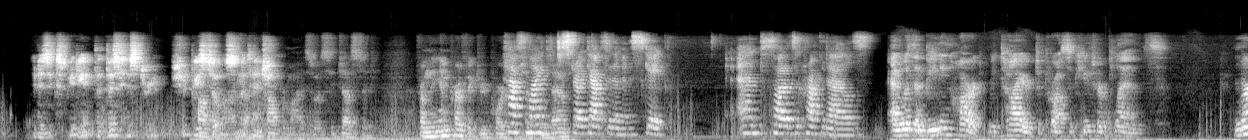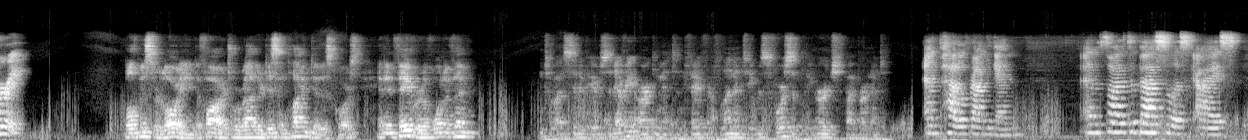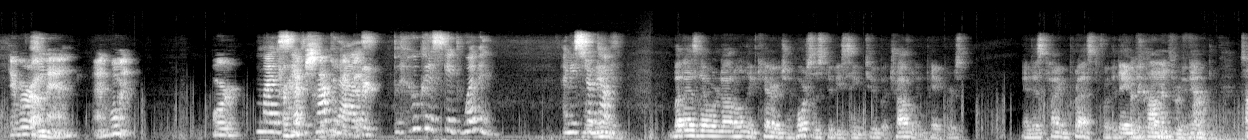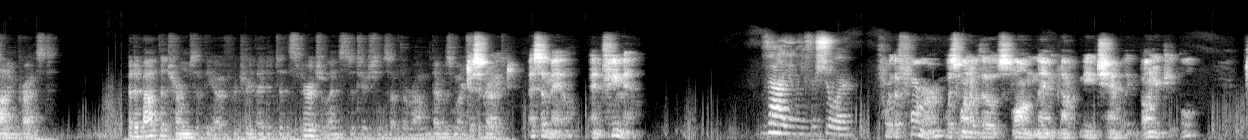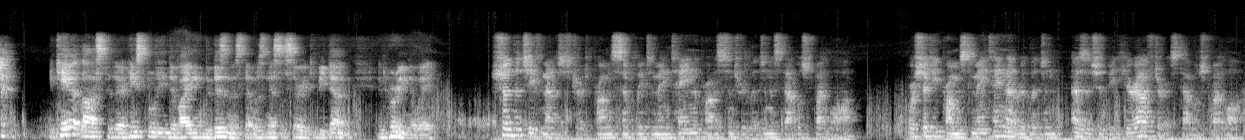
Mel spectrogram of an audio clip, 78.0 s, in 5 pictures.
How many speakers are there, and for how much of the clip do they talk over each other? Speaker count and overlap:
5, about 8%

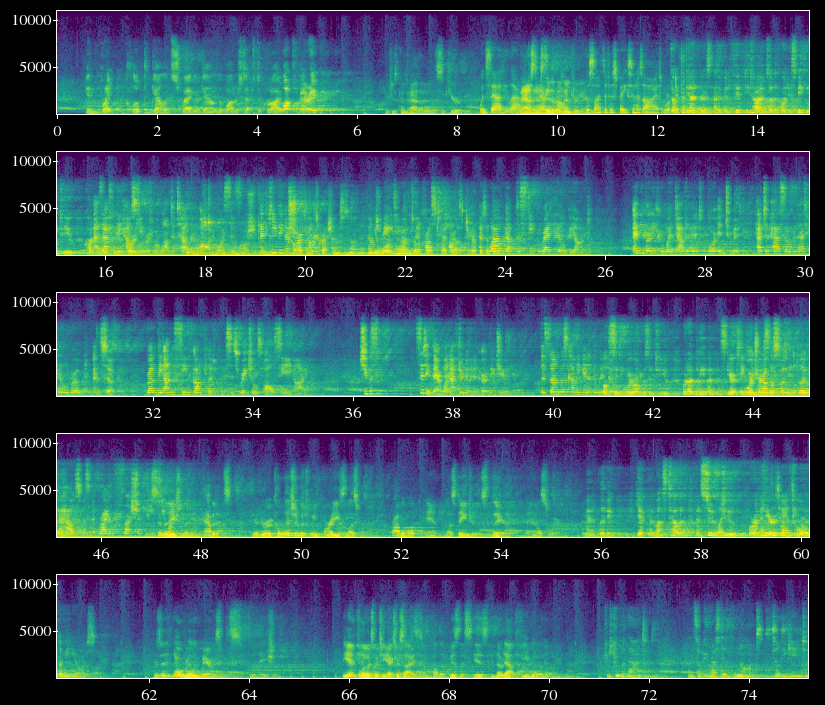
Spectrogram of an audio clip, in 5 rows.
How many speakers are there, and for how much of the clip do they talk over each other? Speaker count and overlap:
6, about 22%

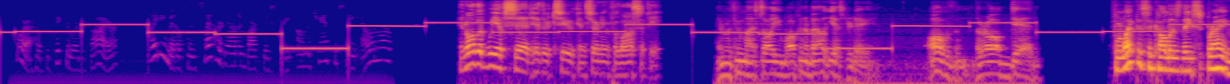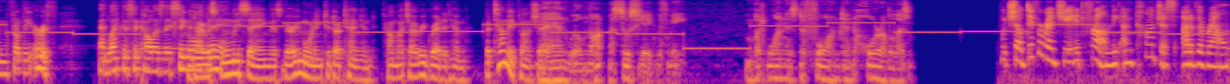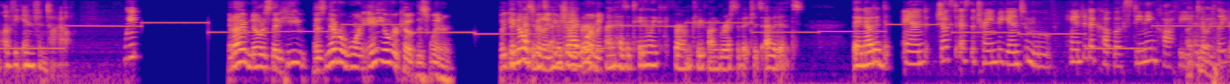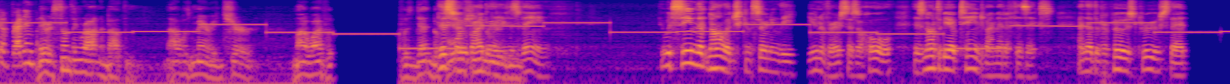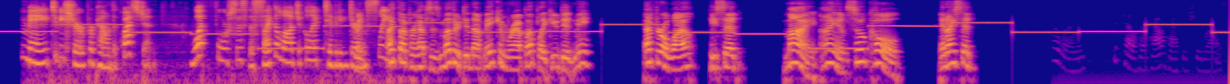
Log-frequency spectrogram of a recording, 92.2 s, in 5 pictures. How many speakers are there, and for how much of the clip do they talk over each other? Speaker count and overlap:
10, about 6%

